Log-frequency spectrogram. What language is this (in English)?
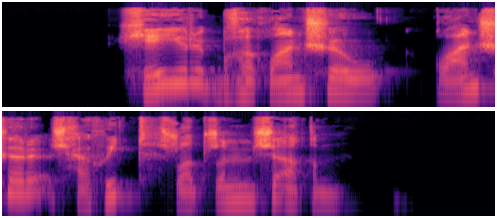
Kabardian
